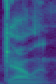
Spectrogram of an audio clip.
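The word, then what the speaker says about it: Gallen: caught it okay so I guess I was saying his name wrong so it's Zach gallon okay doesn't really matter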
